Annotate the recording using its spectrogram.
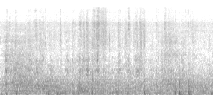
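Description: Pen writing on paper: faint, irregular scratching and light tapping strokes of handwriting.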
